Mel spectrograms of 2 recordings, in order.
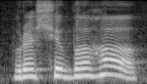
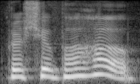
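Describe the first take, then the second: No difference in how they are said.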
